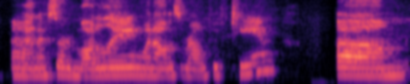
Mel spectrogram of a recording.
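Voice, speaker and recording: Woman from denmark, fairly high voice, laid back, lots of ums. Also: low-quality recording. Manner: relaxed and hesitant, many ums. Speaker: panelist. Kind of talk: casual personal introduction.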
